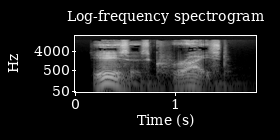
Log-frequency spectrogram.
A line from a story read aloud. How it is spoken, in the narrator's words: Hale sighed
